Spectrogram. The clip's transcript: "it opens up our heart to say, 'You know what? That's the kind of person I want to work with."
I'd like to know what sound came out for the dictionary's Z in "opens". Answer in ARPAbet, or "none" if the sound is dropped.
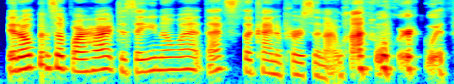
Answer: Z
